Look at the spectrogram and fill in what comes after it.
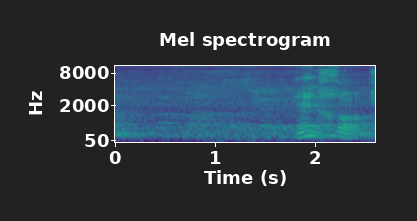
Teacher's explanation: tanpa putus suara, keluar angin dan bunyi kha, itu huruf isti'la, pangkal lidah yang diangkat mengenai langan-langan lembut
